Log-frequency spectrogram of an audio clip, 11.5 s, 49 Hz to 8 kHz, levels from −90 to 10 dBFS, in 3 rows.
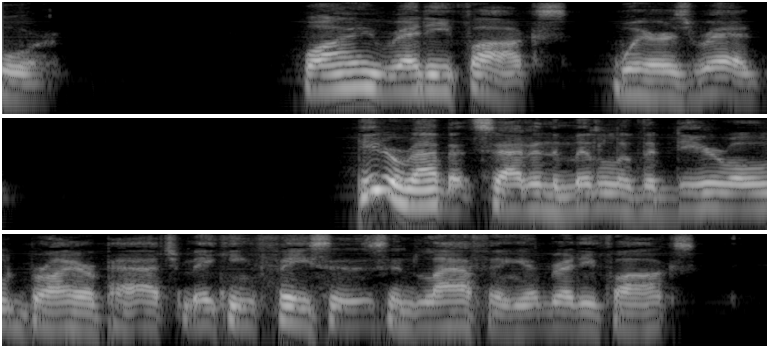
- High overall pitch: No, low, 130 Hz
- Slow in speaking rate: Yes, slow, 130 wpm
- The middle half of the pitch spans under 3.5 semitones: No, average, 3.9 semitones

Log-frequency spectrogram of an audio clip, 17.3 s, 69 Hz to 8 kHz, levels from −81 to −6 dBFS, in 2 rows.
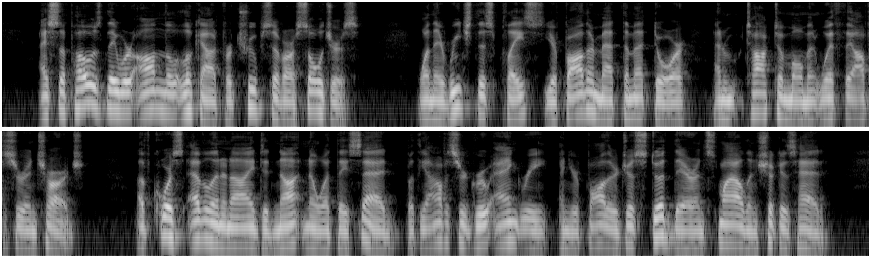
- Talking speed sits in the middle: No, fast, 210 wpm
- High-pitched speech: No, low, 105 Hz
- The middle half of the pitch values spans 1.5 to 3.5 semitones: No, average, 4.7 semitones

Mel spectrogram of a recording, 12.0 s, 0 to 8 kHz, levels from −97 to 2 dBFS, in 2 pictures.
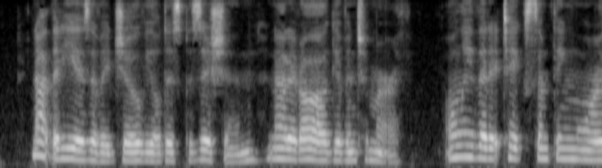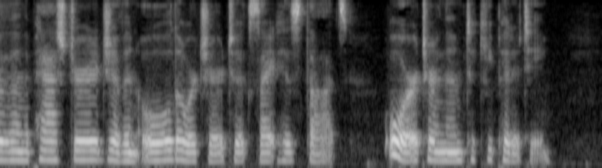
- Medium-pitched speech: Yes, medium, 160 Hz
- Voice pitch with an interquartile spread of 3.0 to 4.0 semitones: No, narrow, 2.4 semitones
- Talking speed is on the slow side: No, average, 180 wpm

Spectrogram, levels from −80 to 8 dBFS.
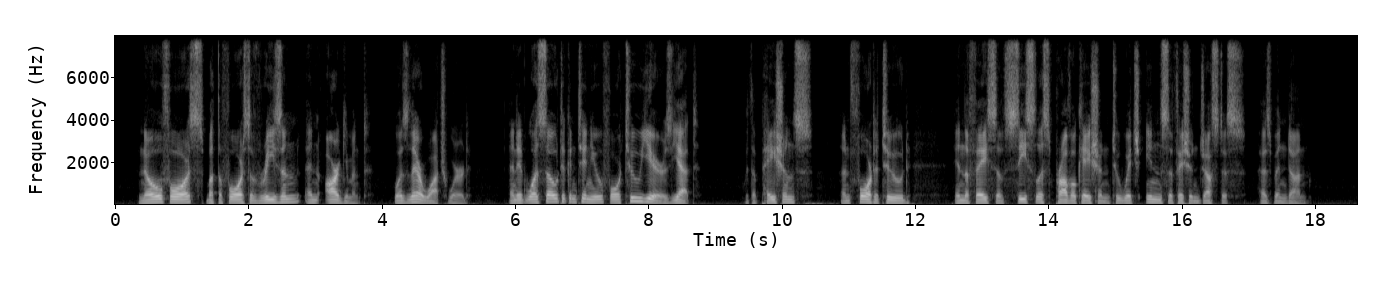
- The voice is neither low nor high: No, low, 120 Hz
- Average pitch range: Yes, average, 4.3 semitones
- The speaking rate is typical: No, slow, 130 wpm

